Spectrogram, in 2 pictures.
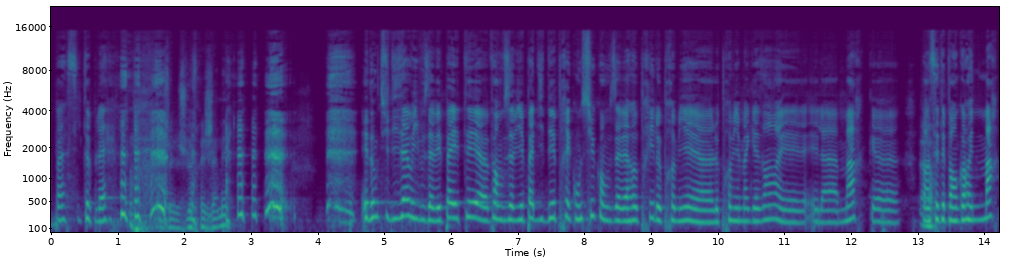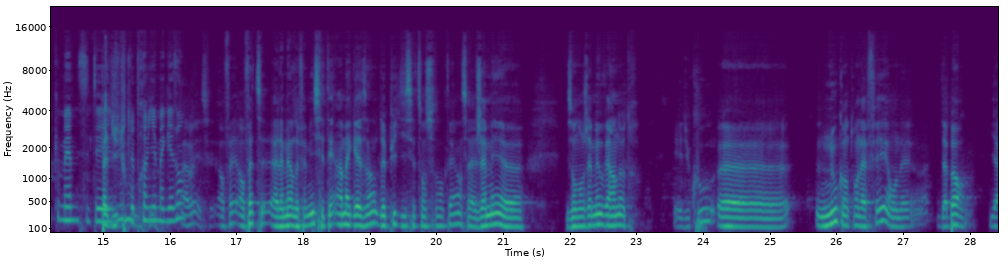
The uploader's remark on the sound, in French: Les APETALKS sont des live savoureux organisés en partenariat avec le Food court des Galeries Lafayette Champs Elysées. À l’heure de l’apéritif, nous invitons le public à rencontrer les fabuleux artisans qui y œuvrent chaque jour.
